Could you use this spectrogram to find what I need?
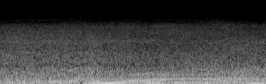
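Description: A car drives past close by.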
